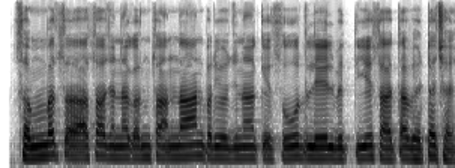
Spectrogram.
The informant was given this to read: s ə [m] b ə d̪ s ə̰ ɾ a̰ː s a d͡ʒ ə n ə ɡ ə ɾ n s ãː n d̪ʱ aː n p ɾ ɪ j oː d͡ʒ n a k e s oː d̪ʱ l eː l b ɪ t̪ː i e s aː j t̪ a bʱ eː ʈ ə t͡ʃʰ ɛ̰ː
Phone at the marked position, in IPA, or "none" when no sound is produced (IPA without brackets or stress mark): m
